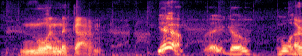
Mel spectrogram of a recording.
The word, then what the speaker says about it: Månegarm: As a non-Swedish person myself, is MÅNEGARM close to what it should be, or what's the right way of pronouncing? Yeah, pretty close, I would say. The right way to say it is MÅNEGARM. MÅNEGARM.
